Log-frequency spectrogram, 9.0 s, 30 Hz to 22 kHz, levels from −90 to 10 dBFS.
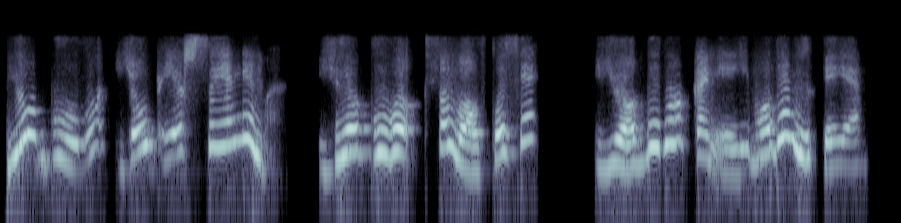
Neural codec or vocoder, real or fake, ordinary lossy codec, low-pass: codec, 16 kHz, 0.5 kbps, X-Codec, HuBERT features, trained on general audio; fake; Opus, 16 kbps; 7.2 kHz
